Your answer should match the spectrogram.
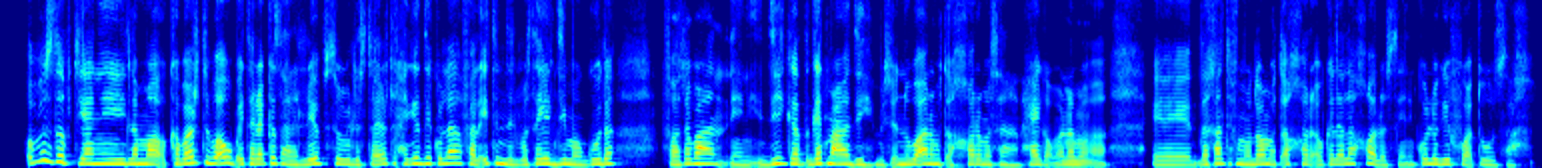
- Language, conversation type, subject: Arabic, podcast, إزاي مواقع التواصل بتأثر على مفهومك للأناقة؟
- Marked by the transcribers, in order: in English: "والاستايلات"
